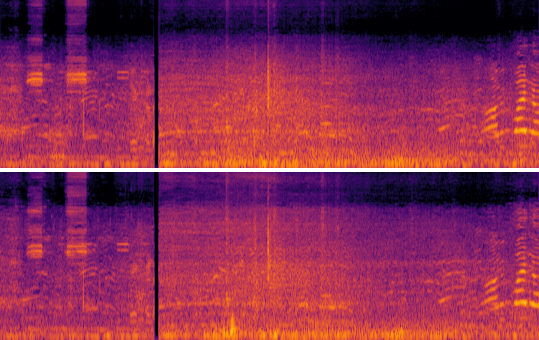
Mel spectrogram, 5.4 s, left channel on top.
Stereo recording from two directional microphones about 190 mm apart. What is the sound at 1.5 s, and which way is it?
Vehicle, 25° right (ahead or behind).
